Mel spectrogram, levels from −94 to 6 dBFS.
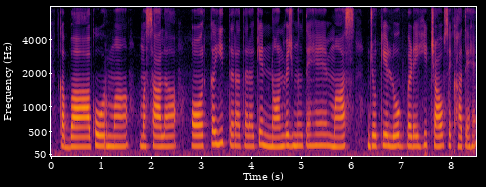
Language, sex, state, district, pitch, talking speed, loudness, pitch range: Hindi, female, Andhra Pradesh, Guntur, 210 Hz, 150 wpm, -24 LUFS, 205-220 Hz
